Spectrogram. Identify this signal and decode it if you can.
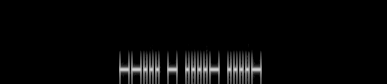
Morse code, heard as a keyed tone, about 40 wpm, 700 Hz. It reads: 7T44
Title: Common Cut Numbers - 4-Digit 40wpm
